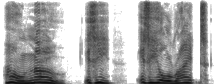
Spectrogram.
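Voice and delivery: put-on high, worried gasp of a young man. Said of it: "very worried".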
